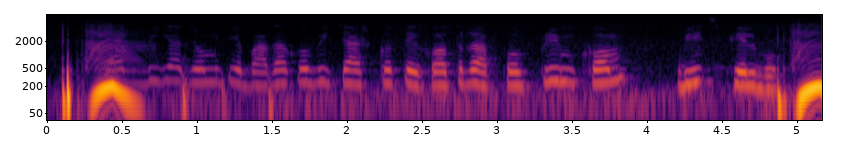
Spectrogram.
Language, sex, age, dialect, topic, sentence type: Bengali, male, 18-24, Rajbangshi, agriculture, question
